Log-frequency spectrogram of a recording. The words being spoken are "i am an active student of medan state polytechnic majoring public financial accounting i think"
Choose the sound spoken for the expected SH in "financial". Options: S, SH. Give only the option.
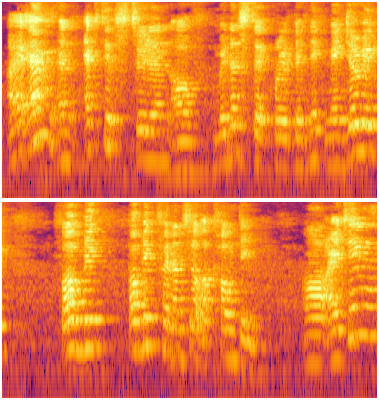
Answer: S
